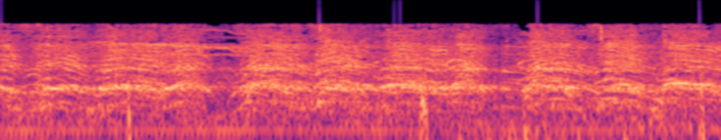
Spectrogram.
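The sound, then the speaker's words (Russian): Protesters make noise outside city hall: a loud, continuous roar of many shouting and calling voices that keeps going without a break. “Неподалеку от мэрии скучал ОМОН, а за ее окнами продолжали шуметь митингующие.”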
